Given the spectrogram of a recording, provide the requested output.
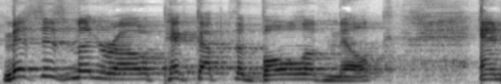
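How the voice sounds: The reading voice sounds natural. Lively intonation colors it.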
